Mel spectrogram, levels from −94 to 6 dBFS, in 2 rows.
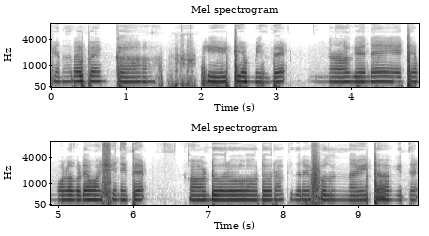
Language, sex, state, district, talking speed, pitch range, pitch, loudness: Kannada, female, Karnataka, Bijapur, 90 wpm, 190-195 Hz, 195 Hz, -19 LUFS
